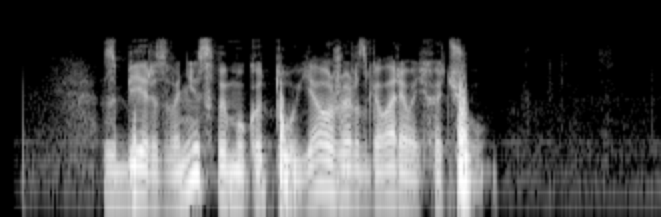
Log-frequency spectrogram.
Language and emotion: Russian, angry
